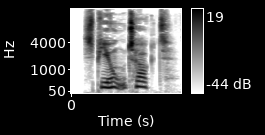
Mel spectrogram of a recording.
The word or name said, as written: spiontogt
